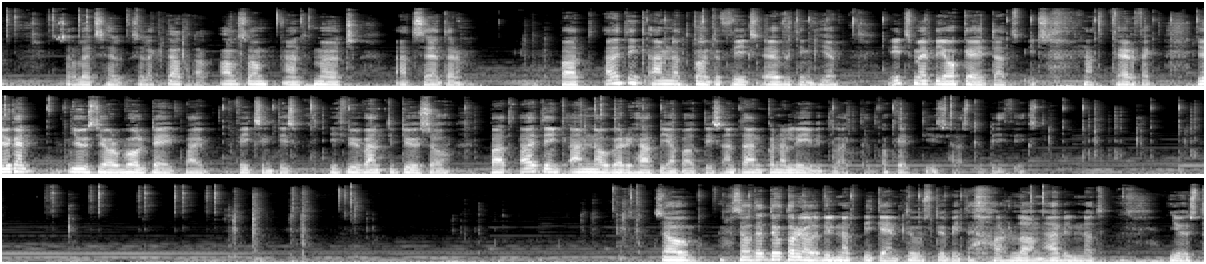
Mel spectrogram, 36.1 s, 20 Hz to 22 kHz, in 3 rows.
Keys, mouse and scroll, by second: 2.2 alt+m, 5.2-7.5 middle drag, 5.7 Tab, 6.6 a, 6.9 ctrl+s, 11.8 ctrl+s, 13.7-23.1 middle drag, 17.1 a, 17.6 a, 17.8 ctrl+s, 21.7-23.2 right drag, 22.2 Tab, 24.5-29.1 right drag, 26.9 alt+m, 29.1 Tab, 29.7 a, 30.2 ctrl+s, 30.5-31.8 middle drag, 34.5-36.0 right drag.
